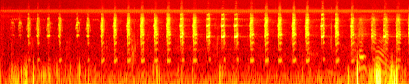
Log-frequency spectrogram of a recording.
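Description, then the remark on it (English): A farmyard bird standing on top of a large covered bale of straw calls loudly and repeatedly in a fast, steady series of honking cries, with a faint rumble and a thump near the end. “I noticed one of the birds making a lot of noise on top of a large covered bale of straw.”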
